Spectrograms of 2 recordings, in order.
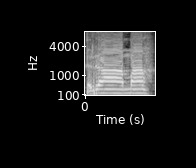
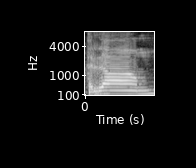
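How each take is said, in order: First: The lips open after m, adding a final vowel. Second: The word ends with the lips kept closed. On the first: The speaker calls it wrong. "खुलते ही आ का डंडा लग जाएगा। रामा, आ लग गया।" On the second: The speaker calls it right. "मुंह बंद रहे"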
